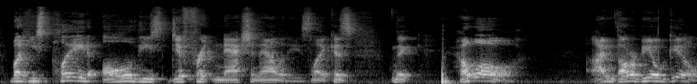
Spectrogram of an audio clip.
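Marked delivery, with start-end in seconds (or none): 4.5-7.0 slow, deliberate, signature film-star voice drawl. Joking that every role sounds the same: Sean Connery voice. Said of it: "it's the Sean Connery voice".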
